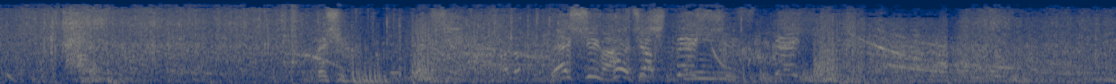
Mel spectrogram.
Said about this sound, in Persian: راهنما حواسش به بمبیه که نزدیکی اونا باز هم در آب فرو میاد.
